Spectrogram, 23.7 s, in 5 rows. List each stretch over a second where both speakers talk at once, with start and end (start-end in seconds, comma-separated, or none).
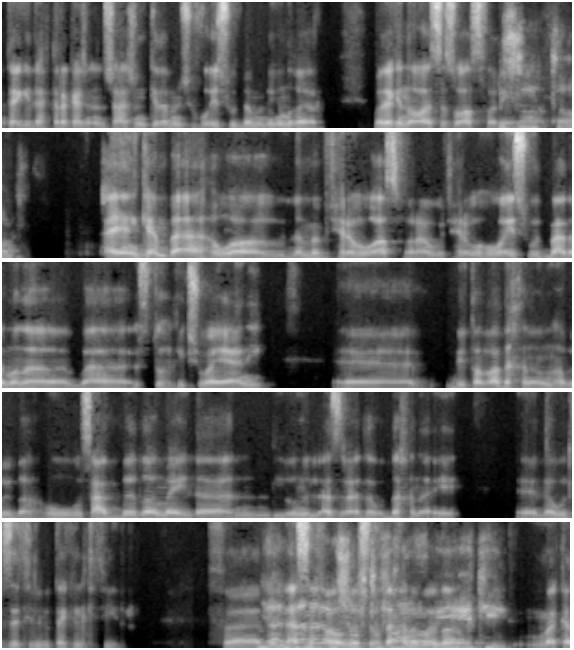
21.1-22.9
